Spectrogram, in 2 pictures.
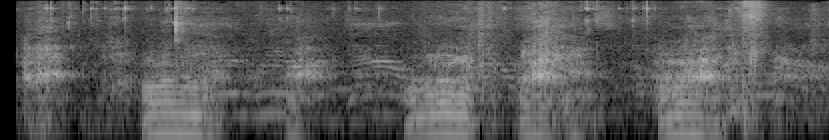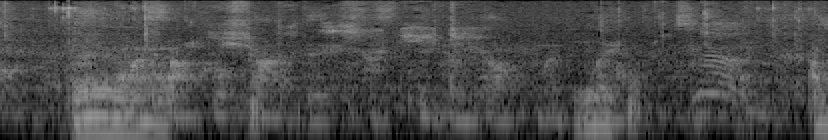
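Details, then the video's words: Doberman "talking": a run of drawn-out, moaning, harmonic grumbles and whines, about five bouts over the first five seconds, then quieter murmurs and a short final yowl. "Talking Doberman"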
